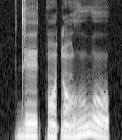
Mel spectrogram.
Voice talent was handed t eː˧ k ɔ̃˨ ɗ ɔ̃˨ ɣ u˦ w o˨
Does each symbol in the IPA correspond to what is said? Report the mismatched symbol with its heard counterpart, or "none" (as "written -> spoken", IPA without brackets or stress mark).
t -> d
